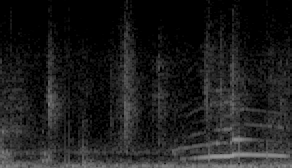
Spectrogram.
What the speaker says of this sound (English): This is my sister cat, Sage.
